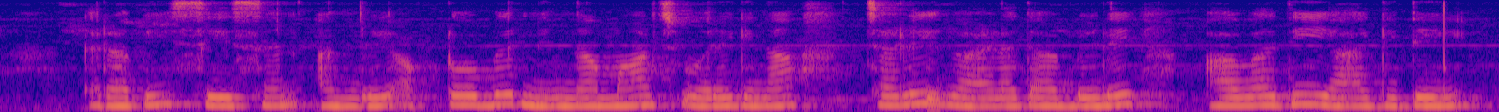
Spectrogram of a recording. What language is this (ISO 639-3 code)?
kan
